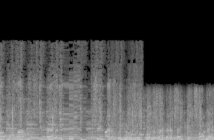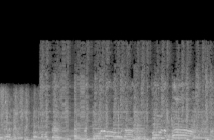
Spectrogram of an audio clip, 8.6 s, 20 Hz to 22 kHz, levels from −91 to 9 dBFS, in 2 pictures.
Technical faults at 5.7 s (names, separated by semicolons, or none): robotic sound from repeated short buffers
